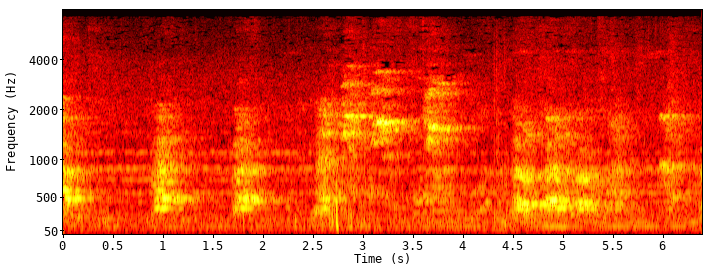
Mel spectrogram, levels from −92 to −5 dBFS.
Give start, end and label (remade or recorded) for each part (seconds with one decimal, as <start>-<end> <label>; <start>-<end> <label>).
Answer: 0.0-1.5 remade; 1.5-2.3 recorded; 2.3-4.2 remade; 4.2-5.0 recorded; 5.0-5.7 remade; 5.7-6.4 recorded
